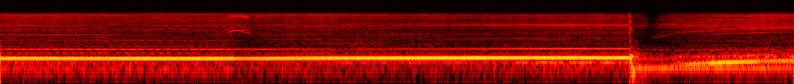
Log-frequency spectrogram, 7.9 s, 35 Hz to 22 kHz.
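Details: Vintage EMESCO No. 90N dental drill running: steady electric motor hum, then an abrupt clunk and a lower, shifting whine as it changes speed.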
